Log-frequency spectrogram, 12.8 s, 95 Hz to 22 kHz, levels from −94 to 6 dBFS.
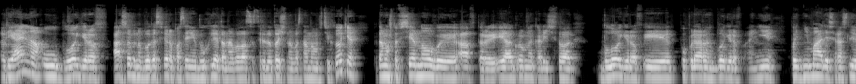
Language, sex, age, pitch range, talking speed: Russian, male, 20-39, 140-165 Hz, 140 wpm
